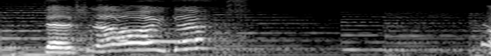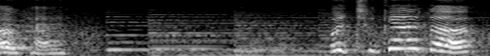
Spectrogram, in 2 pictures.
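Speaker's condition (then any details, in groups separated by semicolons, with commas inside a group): Cerebral palsy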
